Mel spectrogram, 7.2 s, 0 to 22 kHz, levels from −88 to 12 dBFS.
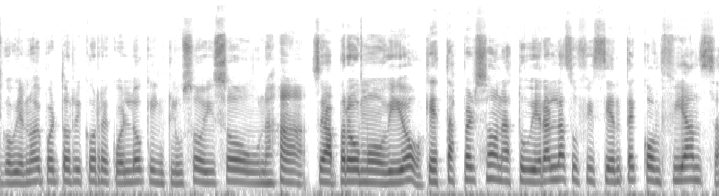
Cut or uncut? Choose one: cut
